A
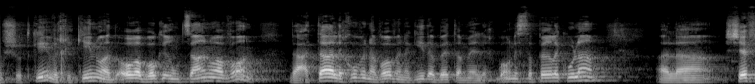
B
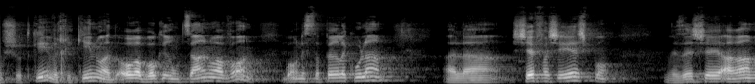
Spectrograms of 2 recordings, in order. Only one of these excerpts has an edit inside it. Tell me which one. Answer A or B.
B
